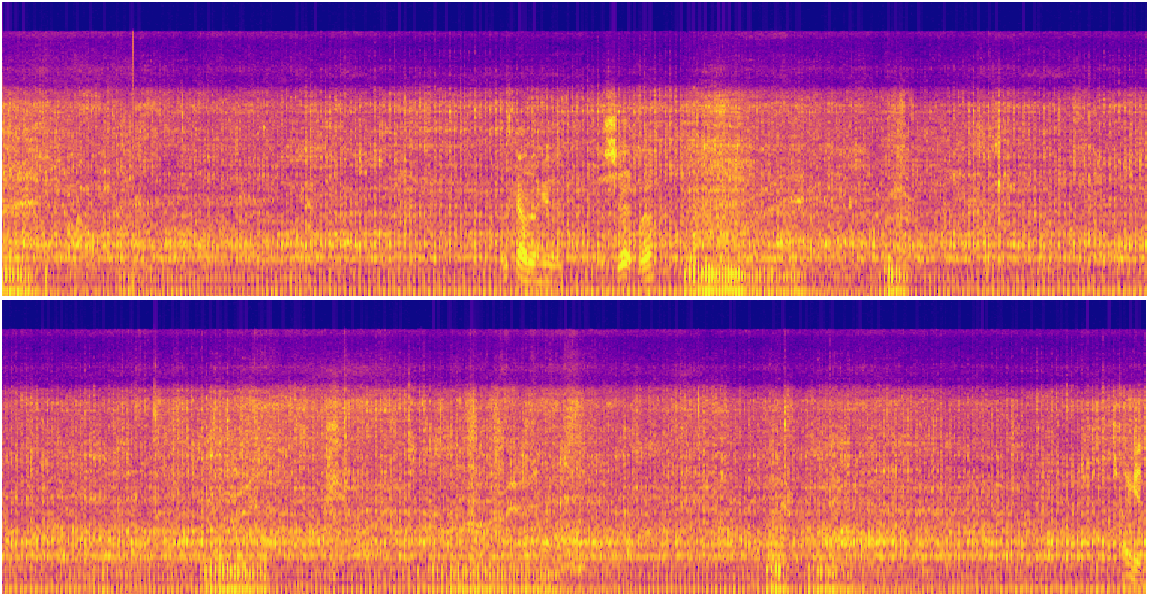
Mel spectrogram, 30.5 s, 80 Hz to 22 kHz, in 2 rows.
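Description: Suzuki Quadrunner LT160 ATV's single-cylinder four-stroke engine running steadily while being ridden over rough grass, swelling louder for a moment a few times, about nine seconds in and again around eighteen and twenty-one seconds.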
